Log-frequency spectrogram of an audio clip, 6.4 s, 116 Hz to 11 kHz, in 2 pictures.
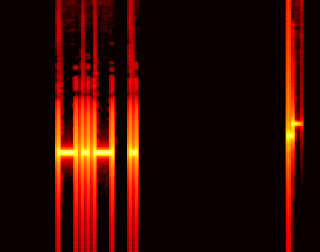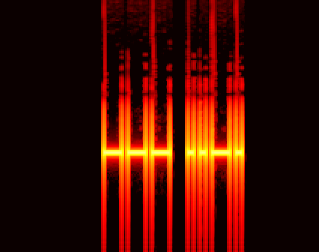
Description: Morse code, heard as a keyed tone, about 20 wpm, 700 Hz. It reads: KE OF
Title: Top Two Letter Combinations in Words 20wpm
